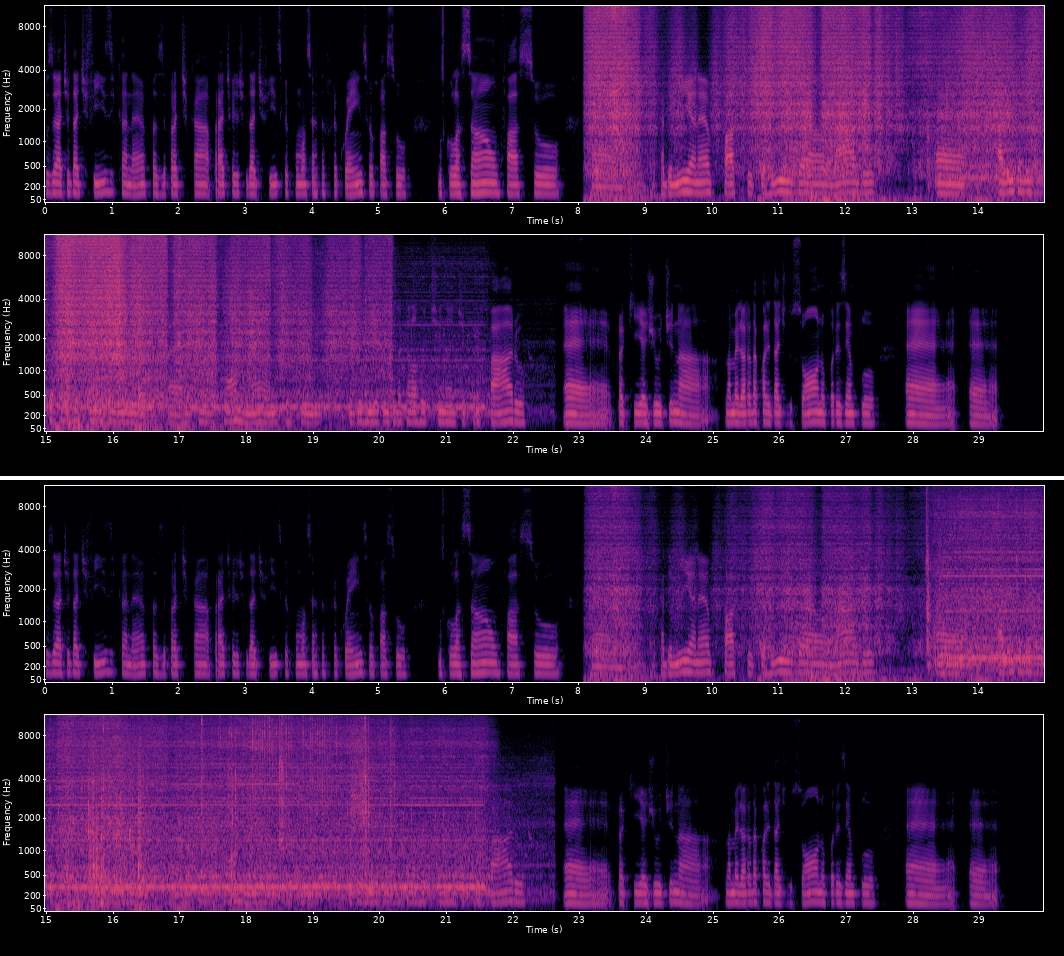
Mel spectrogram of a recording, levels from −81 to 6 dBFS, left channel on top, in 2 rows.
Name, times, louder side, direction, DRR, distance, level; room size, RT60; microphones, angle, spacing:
voice 1, 0.0-4.1 4.5-5.4 5.9-7.7 8.2-12.5 13.3-13.8 14.3-19.1 19.5-22.2 22.8-27.4 27.9-29.3, left 4 dB, 25° left, 0.3 m, -37 dB
sound 1, 8.1-20.2, left 9 dB, 80° left, 0.7 m, -30 dB
Printer, 11.5-12.8 13.1-22.6, right 8 dB, 85° right, 0.4 m, -33 dB
7.6 x 4.7 x 4.9 m
head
